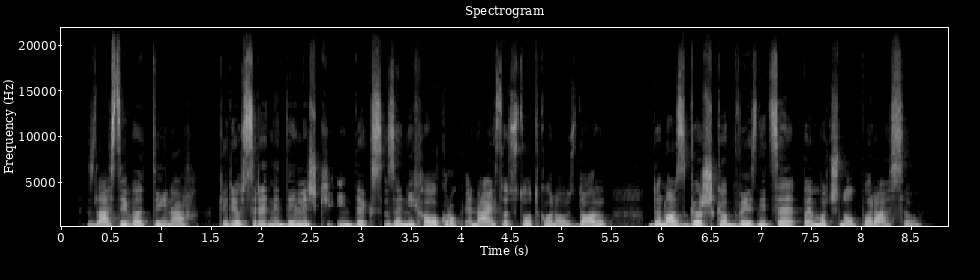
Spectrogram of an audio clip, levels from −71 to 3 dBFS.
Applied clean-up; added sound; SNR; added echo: none; none; none; none.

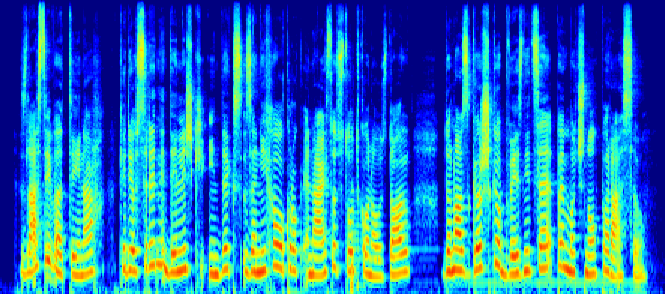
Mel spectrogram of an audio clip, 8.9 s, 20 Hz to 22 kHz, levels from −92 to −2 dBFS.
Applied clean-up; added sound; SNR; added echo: neural mask model DeepFilterNet 3.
